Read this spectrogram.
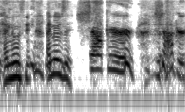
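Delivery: high-pitched put-on voice of scandalized fans; mock shocked fans. He teases the ponies about his game, high mock-shocked voice. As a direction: squeal in mock dismay.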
